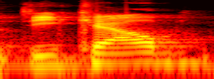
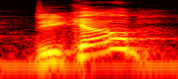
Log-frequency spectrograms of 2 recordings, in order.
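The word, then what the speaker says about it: DeKalb: milkshake that's what that is I nailed the Decalb oh did I is this right Decalb actually thought I was wrong about that one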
